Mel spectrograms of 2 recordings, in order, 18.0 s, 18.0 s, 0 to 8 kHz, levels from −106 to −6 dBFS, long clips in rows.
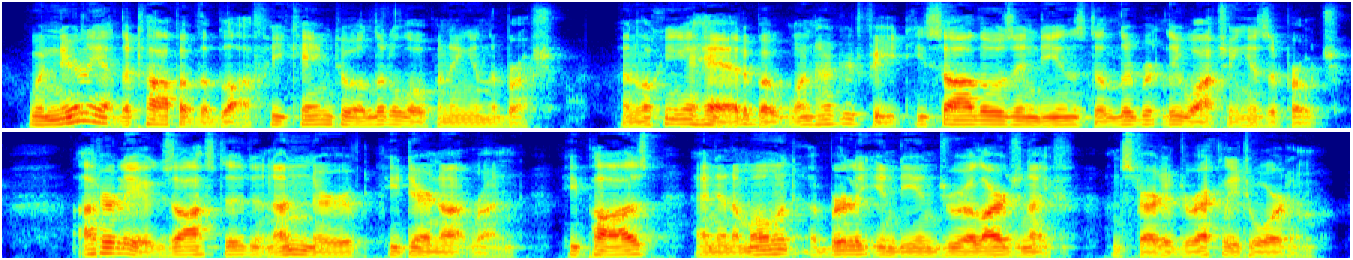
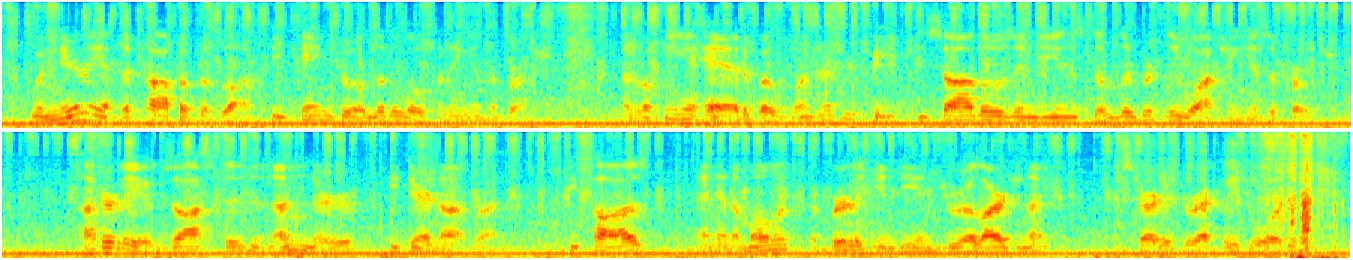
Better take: first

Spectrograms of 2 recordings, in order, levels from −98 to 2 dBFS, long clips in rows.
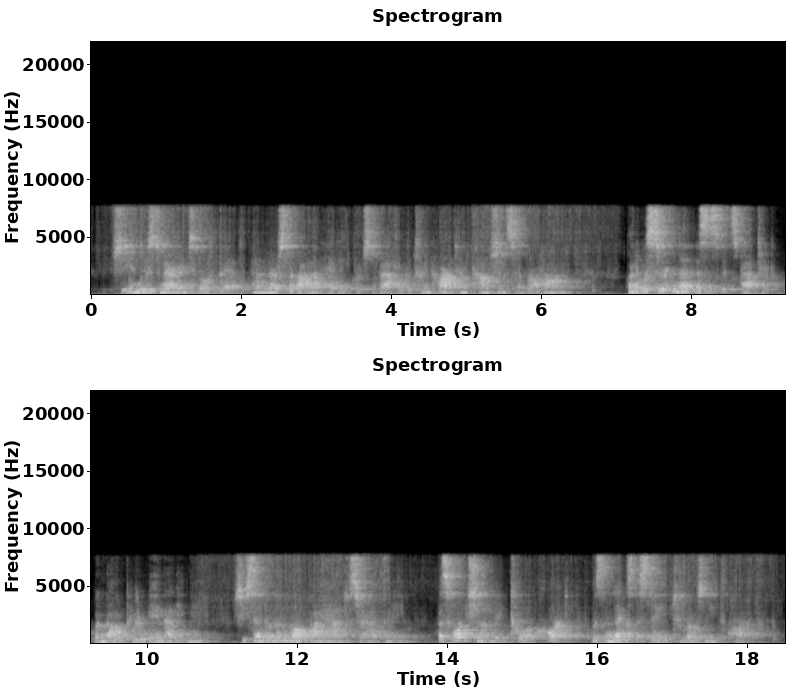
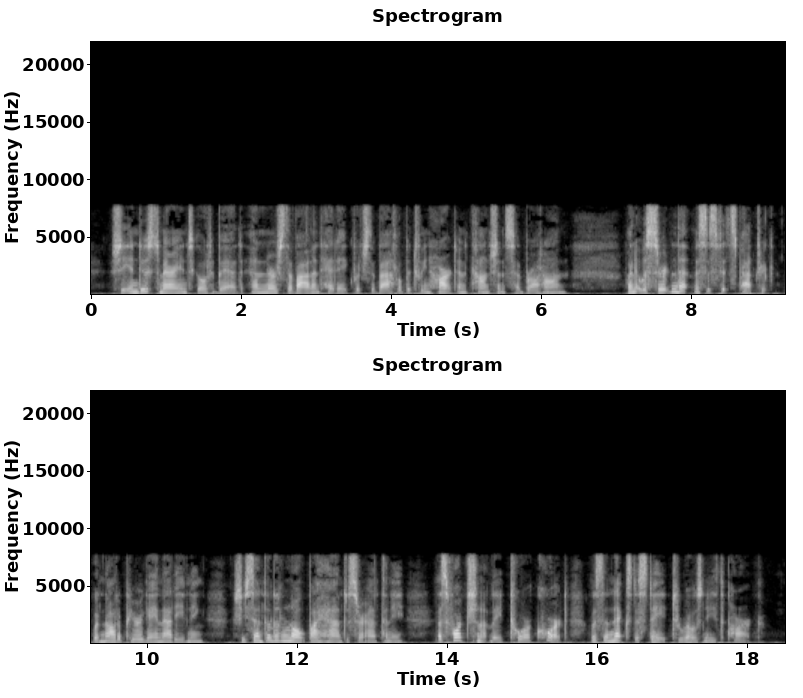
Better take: second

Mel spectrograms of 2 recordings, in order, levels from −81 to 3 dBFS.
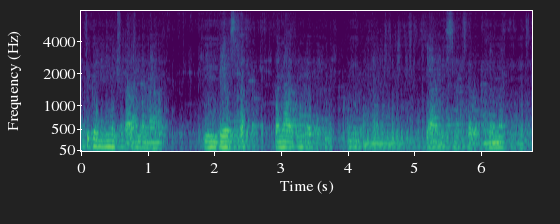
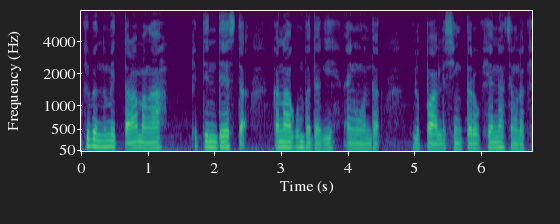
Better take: second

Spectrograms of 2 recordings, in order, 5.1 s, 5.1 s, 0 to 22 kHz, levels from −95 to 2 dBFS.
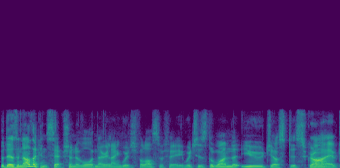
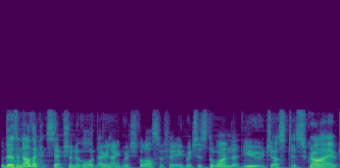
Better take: first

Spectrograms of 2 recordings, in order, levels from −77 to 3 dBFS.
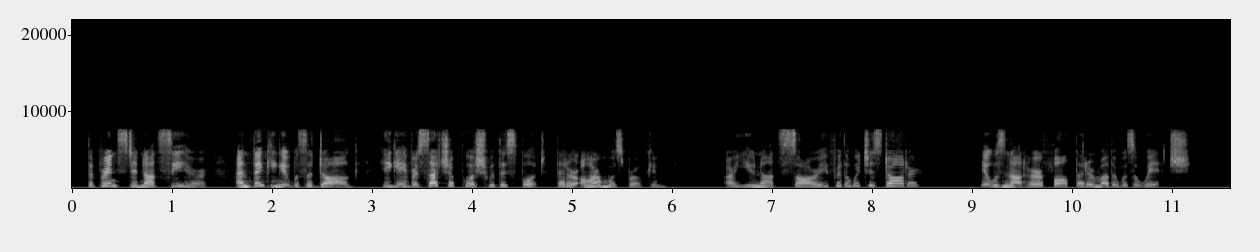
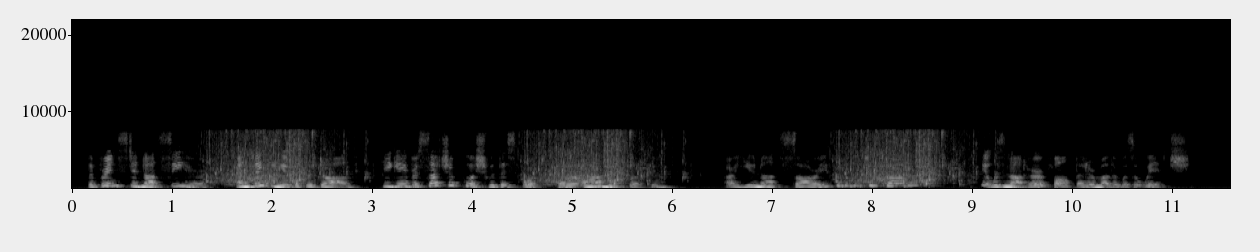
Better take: first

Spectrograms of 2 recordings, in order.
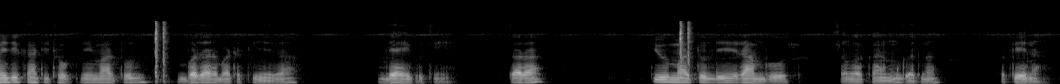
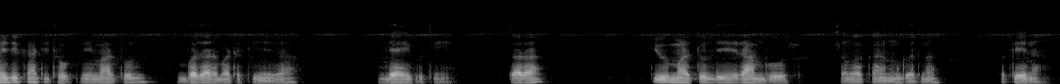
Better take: second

